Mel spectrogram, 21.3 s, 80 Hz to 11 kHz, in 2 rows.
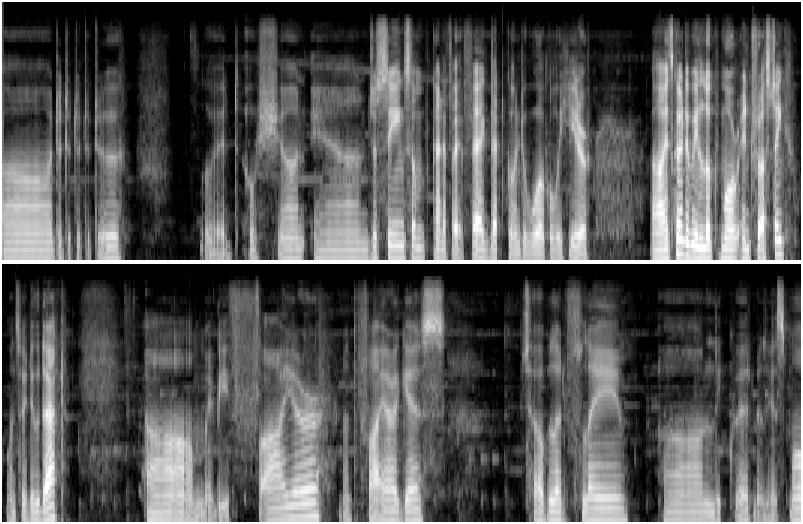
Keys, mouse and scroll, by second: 14.0 double click.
